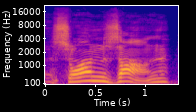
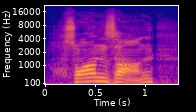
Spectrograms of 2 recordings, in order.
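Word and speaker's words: Xuanzang: chinese buddhist monk uh swan zhang x is pronounced hs and i pronounce it as best i can swan song famously journeyed to the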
